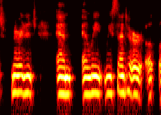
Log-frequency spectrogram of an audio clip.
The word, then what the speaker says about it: Meritage: She had written that meritage is pronounced meritage, that it's French. And we said, actually, no, it's meritage, meritage.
